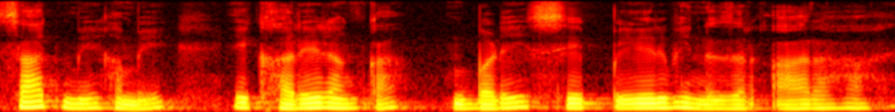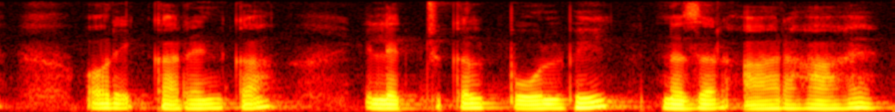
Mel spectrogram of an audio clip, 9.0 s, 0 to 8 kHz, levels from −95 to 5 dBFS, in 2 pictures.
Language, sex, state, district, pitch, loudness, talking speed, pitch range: Hindi, male, Assam, Kamrup Metropolitan, 120 Hz, -17 LUFS, 175 wpm, 110-130 Hz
